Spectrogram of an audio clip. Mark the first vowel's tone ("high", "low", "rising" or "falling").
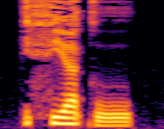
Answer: high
